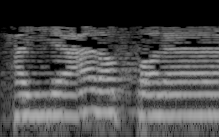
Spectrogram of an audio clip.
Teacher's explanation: يسقط الهاء من حي على الصلاة فينطقها هكذا: حي على الصلاة، لا ينطق الهاء، حي على الصلاة، صلاة، الصلاة، هذا خطأ، وإنما ينبغي أن يبين الهاء فيقول حي على الصلاة، لابد أن يبين الهاء.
